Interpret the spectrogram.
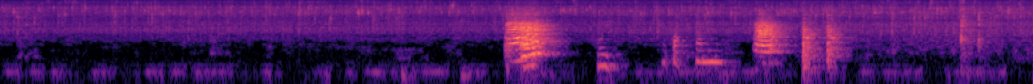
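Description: Sliced mushrooms and garlic sizzling in butter in a frying pan, a steady high hiss, as oyster sauce is poured over them and stirred in with a wooden spoon. A few short, louder pitched sounds come about five seconds in and again around eight seconds in.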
